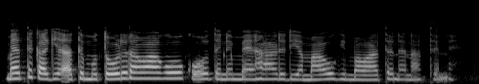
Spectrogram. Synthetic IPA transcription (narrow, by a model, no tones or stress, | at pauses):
mɛːtekaɣiaatemotoːɾeɾawaɣokoðenemɛɦaːɾeɾiamaoɣimawatɛnɛnatɛnɛ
